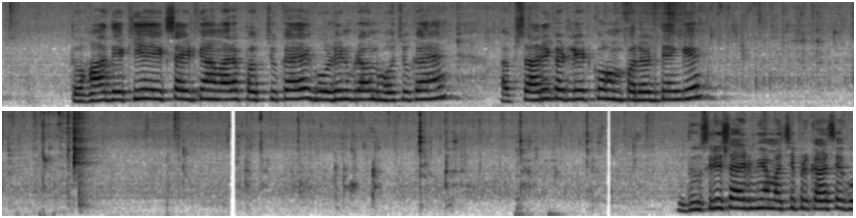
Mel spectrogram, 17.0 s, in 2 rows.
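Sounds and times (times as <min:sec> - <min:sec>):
food sizzling in oil: 0:00.0 - 0:17.0
utensils scraping a pan: 0:07.8 - 0:09.4.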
